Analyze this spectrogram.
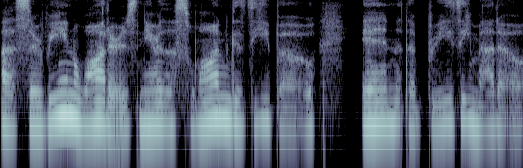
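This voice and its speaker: A soft-spoken voice comes through with music playing in the background. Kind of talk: gaming ASMR walkthrough.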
